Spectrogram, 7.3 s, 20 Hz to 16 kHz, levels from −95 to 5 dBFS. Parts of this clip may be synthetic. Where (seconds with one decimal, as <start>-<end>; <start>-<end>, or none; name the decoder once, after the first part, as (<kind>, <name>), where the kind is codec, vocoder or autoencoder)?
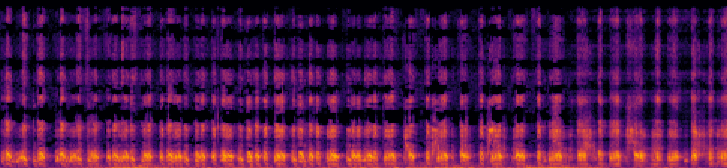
5.7-7.3 (codec, SNAC)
